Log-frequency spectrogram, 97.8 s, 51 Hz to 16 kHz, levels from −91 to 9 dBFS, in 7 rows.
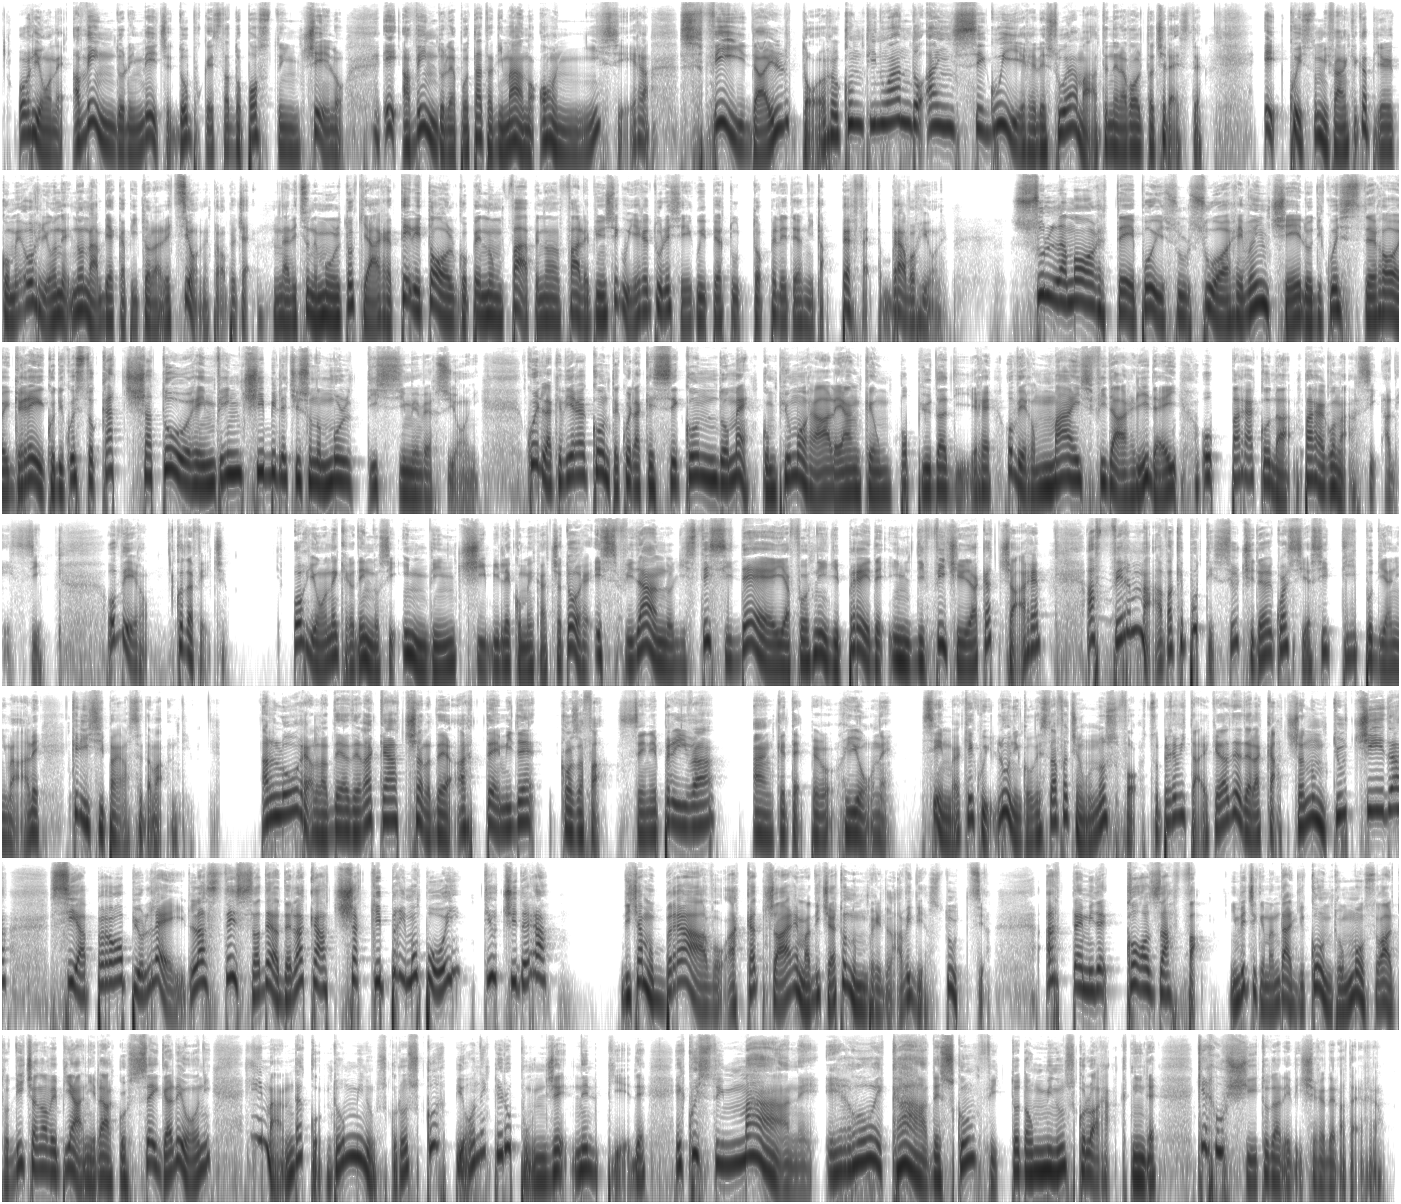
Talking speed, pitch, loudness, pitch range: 155 wpm, 130 Hz, -18 LUFS, 110-175 Hz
